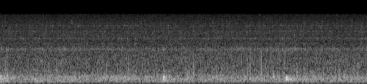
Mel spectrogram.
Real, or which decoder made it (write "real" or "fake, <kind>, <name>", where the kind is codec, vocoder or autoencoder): real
